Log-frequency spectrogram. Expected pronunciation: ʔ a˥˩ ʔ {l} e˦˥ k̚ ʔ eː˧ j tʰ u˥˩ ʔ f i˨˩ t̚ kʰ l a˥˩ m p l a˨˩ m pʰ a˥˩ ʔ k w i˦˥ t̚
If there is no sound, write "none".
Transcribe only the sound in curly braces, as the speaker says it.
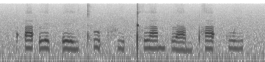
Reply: l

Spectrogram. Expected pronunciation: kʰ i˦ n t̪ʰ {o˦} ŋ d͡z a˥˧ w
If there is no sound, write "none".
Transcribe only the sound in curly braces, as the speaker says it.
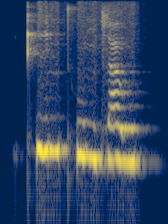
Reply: u˦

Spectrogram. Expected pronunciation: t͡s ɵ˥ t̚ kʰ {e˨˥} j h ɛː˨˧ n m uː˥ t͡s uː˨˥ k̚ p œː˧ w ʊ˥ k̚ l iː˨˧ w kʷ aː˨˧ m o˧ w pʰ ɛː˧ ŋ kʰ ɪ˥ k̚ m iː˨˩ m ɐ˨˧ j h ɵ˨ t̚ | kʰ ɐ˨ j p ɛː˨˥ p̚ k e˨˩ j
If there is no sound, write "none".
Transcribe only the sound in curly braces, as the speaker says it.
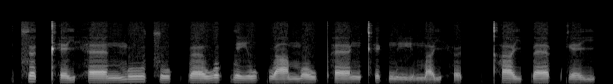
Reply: e˨˥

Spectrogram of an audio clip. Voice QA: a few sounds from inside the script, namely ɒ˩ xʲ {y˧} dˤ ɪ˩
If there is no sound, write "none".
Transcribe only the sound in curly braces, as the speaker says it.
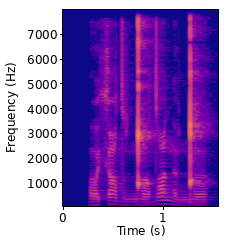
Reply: u˧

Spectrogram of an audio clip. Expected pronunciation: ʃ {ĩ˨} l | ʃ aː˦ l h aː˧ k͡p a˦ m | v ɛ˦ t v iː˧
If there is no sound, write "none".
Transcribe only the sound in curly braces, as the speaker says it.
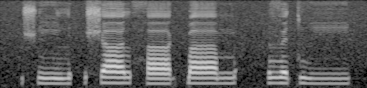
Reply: ĩ˨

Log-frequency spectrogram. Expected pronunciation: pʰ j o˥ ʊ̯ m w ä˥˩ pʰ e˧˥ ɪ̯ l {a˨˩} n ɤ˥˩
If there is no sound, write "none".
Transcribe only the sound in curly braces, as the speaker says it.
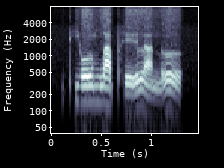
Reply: a˨˩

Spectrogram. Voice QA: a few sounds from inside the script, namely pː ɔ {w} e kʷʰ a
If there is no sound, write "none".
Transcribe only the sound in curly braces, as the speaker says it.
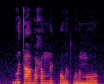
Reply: w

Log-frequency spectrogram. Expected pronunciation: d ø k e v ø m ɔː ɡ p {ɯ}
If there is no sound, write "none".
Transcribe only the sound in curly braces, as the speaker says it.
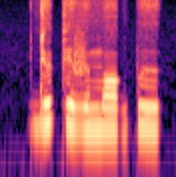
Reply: ɯ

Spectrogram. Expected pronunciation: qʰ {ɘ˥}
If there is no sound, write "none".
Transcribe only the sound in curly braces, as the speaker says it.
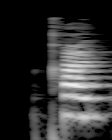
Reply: ɘ˥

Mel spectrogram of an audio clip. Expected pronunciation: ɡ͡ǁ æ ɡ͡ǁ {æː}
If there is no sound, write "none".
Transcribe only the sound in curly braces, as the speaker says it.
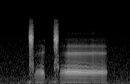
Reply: æː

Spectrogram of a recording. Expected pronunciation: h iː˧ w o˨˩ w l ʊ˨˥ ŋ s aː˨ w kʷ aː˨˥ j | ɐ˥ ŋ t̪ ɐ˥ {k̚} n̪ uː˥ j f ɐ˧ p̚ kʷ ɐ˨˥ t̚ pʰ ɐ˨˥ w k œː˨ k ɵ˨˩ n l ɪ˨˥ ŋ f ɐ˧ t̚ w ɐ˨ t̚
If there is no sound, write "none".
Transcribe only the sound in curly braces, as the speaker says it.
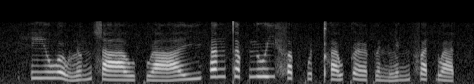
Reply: p̚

